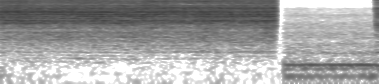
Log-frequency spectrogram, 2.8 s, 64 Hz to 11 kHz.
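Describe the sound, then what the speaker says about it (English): Steel bar stock being cut off for a hardy shank, giving a steady, loud, continuous grinding-saw noise that stops suddenly, leaving a low hum behind. "Here you can see me cutting off about 3 inches of my bar stock to work as the hardy shank."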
